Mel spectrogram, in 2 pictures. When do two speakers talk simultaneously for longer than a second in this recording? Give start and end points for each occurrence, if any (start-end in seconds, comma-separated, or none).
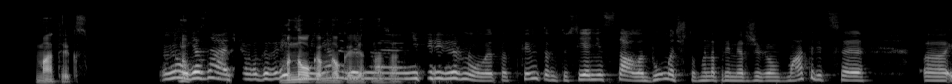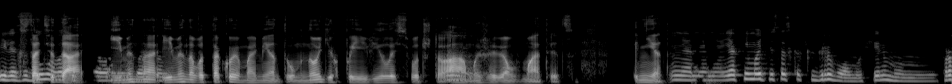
2.8-4.1, 9.7-11.2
